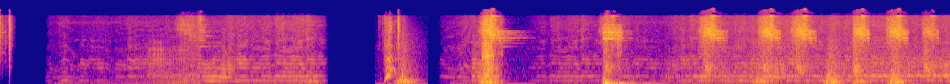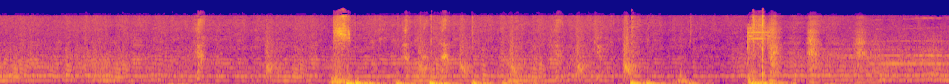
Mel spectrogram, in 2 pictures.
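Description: An insect's buzz, wavering in pitch, runs steadily under a string of sharp swishes and strikes that begin about nine seconds in. Several heavy thuds bunch together around the twentieth second and come again twice near the end, fitting a katana being swung and struck into a wooden floor.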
